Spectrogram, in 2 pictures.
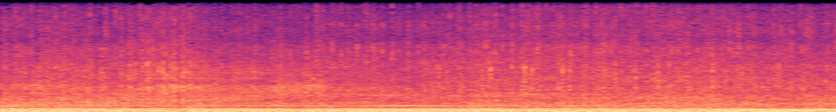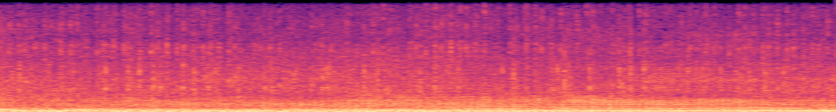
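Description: Tyres churn and splash through thick mud.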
